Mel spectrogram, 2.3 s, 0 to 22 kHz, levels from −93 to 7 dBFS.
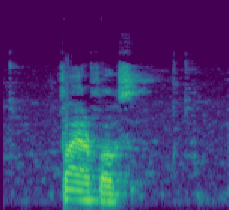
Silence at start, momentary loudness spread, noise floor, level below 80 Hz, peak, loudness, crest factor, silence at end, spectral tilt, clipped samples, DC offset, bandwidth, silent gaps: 0.6 s; 12 LU; -53 dBFS; -60 dBFS; -2 dBFS; -16 LUFS; 18 dB; 0.95 s; -5 dB/octave; under 0.1%; under 0.1%; 7.6 kHz; none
